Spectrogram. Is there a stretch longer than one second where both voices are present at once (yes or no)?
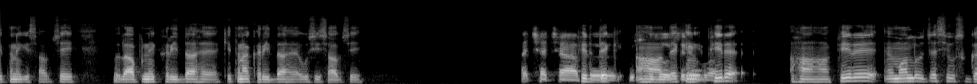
yes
